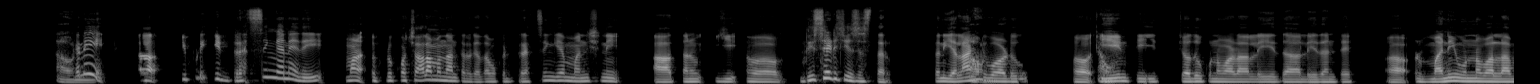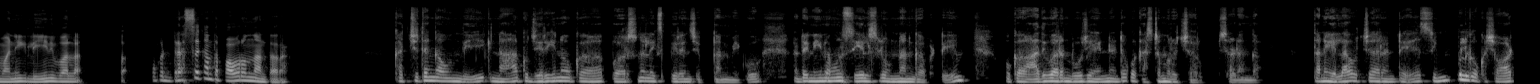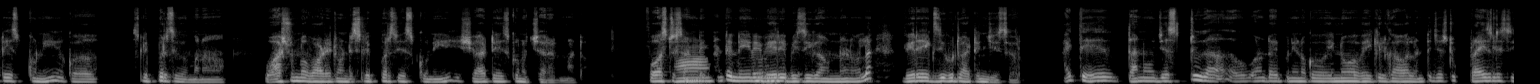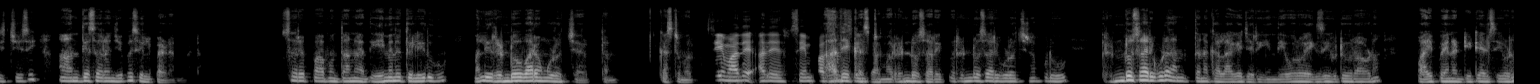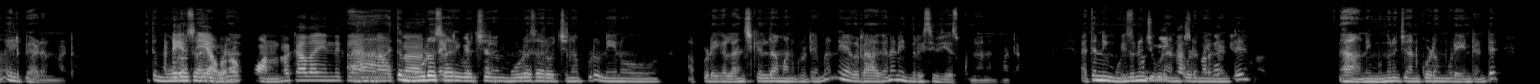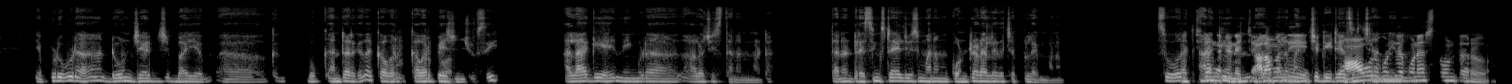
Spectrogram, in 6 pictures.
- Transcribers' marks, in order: in English: "డిసైడ్"; in English: "మనీ"; in English: "పర్సనల్ ఎక్స్పీరియన్స్"; in English: "సేల్స్‌లో"; in English: "సడెన్‌గా"; in English: "సింపుల్‌గా"; in English: "షార్ట్"; in English: "స్లిప్పర్స్"; in English: "వాష్ రూమ్‌లో"; in English: "స్లిప్పర్స్"; in English: "షర్ట్"; tapping; in English: "ఫస్ట్ సండే"; in English: "బిజీగా"; in English: "ఎగ్జిక్యూటివ్ అటెండ్"; in English: "జస్ట్‌గా"; in English: "వెహికల్"; in English: "జస్ట్ ప్రైస్ లిస్ట్"; in English: "సార్"; in English: "సేమ్"; in English: "సేమ్ పర్సన్, సేమ్"; in English: "కస్టమర్"; in English: "ఎగ్జిక్యూటివ్"; in English: "డీటెయిల్స్"; in English: "టైప్ మెంటాలిటి"; in English: "రిసీవ్"; in English: "కస్టమర్‌గా"; in English: "డోంట్ జడ్జ్ బై ఎ ఆహ్, క్ బుక్"; in English: "గుడ్ కవర్"; in English: "కవర్ కవర్ పేజ్‌ని"; in English: "డ్రెసింగ్ స్టైల్"; in English: "సో"; in English: "నార్మల్‌గా"; in English: "డీటెయిల్స్"
- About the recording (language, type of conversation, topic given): Telugu, podcast, మీ సంస్కృతి మీ వ్యక్తిగత శైలిపై ఎలా ప్రభావం చూపిందని మీరు భావిస్తారు?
